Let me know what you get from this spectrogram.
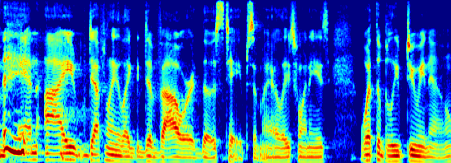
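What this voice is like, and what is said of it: Usual voice. Nothing is said of it.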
